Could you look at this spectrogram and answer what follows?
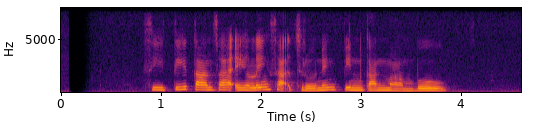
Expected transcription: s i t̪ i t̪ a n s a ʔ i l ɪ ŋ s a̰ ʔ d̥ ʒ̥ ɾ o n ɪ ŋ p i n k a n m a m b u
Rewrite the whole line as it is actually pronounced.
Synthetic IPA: s i t̪ i t̪ a n s a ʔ e l ɪ ŋ s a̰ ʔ d̥ ʒ̥ ɾ o n ɪ ŋ p i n k a n m a m b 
